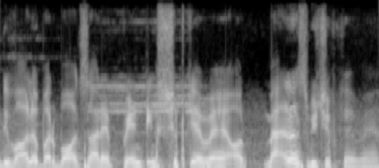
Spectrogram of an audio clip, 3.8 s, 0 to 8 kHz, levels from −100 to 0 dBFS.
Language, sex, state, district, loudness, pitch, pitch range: Hindi, male, Uttar Pradesh, Lucknow, -16 LUFS, 170 Hz, 160-180 Hz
